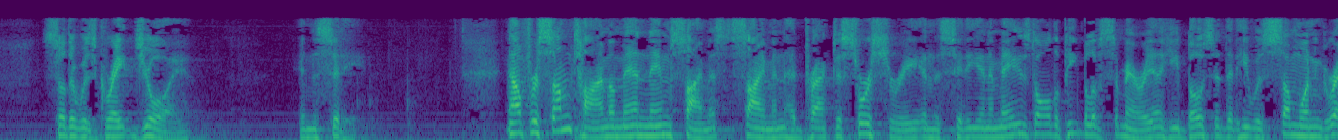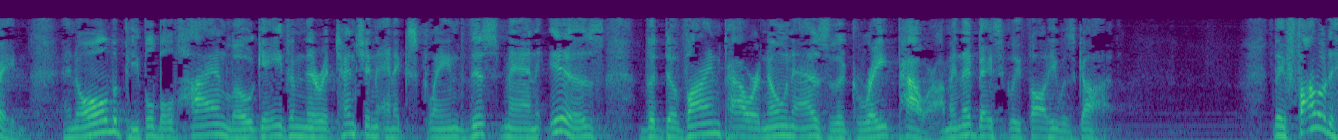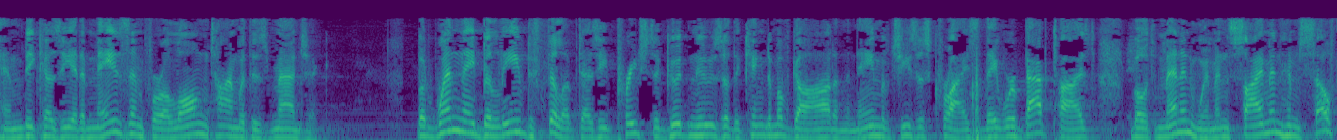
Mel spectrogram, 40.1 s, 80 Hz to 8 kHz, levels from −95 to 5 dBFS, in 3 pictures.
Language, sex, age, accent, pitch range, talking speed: English, male, 40-59, American, 125-155 Hz, 170 wpm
